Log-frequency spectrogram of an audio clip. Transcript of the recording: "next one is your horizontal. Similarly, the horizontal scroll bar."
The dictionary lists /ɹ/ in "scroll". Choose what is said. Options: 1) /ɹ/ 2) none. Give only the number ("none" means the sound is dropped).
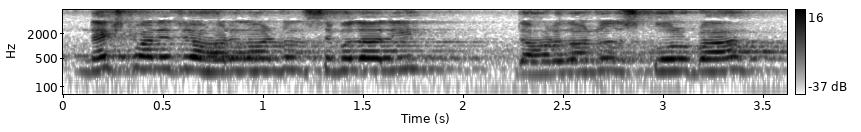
2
